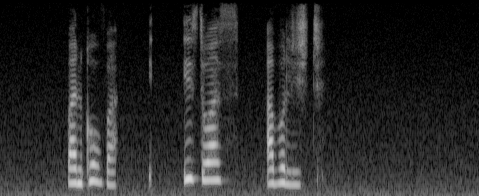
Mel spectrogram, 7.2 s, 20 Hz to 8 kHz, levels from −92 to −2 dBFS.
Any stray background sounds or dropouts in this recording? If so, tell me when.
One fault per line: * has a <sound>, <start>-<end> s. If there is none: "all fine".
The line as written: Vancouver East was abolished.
all fine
